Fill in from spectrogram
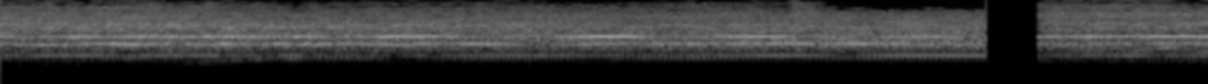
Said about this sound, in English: It's air raid sirens going off. Super important. There's a big war going on. Missile attack.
